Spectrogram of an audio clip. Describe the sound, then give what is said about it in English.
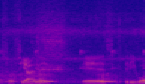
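Tiny stingless bees buzz in overlapping, wavering drones that rise and fall in pitch as they circle a sweating person in jungle heat, seeking salt; a steady insect hum with no talking. “Tiny little bees, they don't have stings, and they're after the salt”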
